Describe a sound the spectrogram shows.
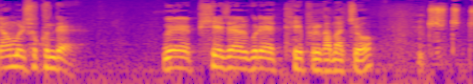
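An elderly man speaks calmly and firmly.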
